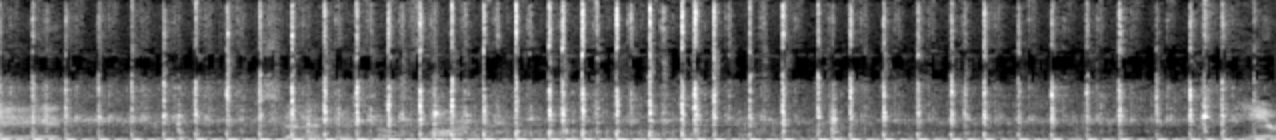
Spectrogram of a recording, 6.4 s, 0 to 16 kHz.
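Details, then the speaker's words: 2001 Harley-Davidson Sportster 1200 Evo idling unevenly, lumpy loping beat with missing power pulses; only one cylinder firing. "This is only firing at one cylinder."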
